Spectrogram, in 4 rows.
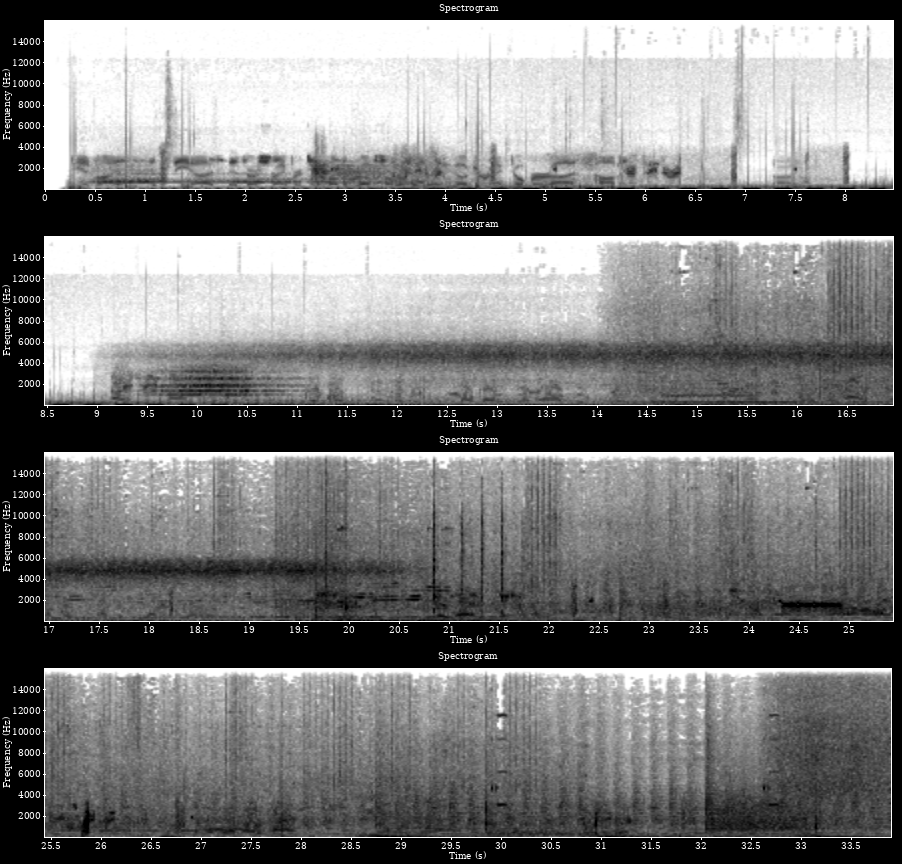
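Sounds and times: deep steady rumble: 0:00.2 - 0:33.9
faint voices: 0:00.3 - 0:06.3, 0:11.1 - 0:28.3
helicopter rotor beating: 0:09.1 - 0:33.8.

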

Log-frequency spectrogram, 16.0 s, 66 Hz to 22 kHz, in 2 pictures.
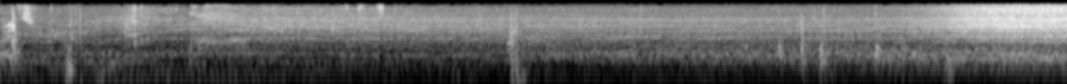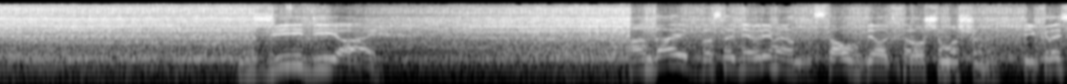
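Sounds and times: car engine idling: 0:00.0 - 0:16.0
thump: 0:03.8 - 0:04.1.

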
